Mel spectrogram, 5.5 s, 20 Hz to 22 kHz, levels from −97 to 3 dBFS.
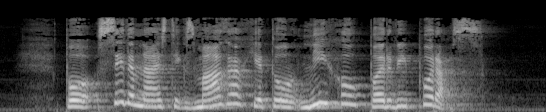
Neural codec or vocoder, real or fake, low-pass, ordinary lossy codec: vocoder, 44.1 kHz, 128 mel bands every 256 samples, BigVGAN v2; fake; 19.8 kHz; MP3, 48 kbps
